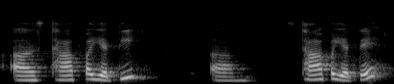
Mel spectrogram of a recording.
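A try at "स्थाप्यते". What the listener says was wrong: No. Again, you have to delete this yakara and start. Stop plus yate. Stapyate.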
